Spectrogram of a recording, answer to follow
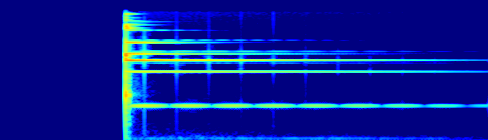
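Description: A single bright bell ding sound effect, struck once about half a second in and ringing out with a slowly fading tone for well over a second: the notification-bell chime of a subscribe-button animation.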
